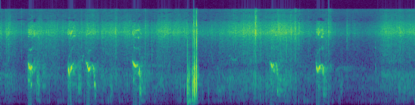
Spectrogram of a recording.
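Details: Eight-month-old female Blackmouth Cur, from a line bred as tree dogs, treeing a squirrel: short high yelping barks with whiny tails, roughly six bursts spread over seven seconds, one sharp loud knock midway, faint hiss behind.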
